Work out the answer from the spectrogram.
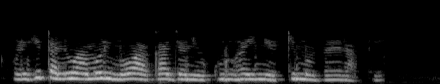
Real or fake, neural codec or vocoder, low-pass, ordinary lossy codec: real; none; 19.8 kHz; AAC, 16 kbps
